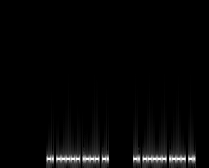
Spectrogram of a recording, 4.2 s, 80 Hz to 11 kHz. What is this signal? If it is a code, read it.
Morse code, heard as a keyed tone, about 52 wpm, 700 Hz. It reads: N0JN N0JN
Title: USA Call Signs - 4 Characters - Repeated 2x - 50wpm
